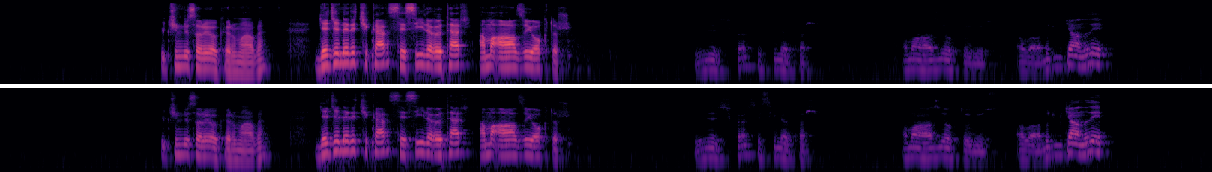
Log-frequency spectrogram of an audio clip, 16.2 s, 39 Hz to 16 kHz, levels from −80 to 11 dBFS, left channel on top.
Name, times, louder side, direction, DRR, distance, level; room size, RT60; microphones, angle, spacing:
voice 1, 2.2-3.5 4.2-7.6, left 8 dB, 50° left, 0.3 m, -31 dB
voice 2, 9.3-10.9 12.0-13.2 13.6-14.7, right 4 dB, 50° right, 0.8 m, -49 dB
8.4 x 3.1 x 4.9 m
head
